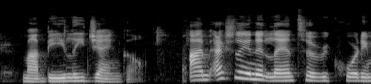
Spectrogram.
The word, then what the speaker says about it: Mabilijengo: you said it perfect that is my Billy Jango I'm actually an Atlanta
